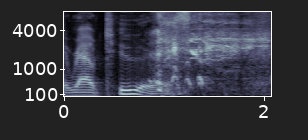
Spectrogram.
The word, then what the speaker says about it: router: Rockler is so fancy that they pronounce router the French way, routeur.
